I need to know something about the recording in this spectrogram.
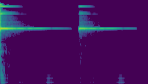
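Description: Two bright chime dings about a second apart, each a single clear high tone that rings briefly and fades: a bell-like sound effect.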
